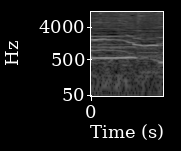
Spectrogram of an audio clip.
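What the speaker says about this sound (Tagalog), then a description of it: "Nagmaalulong yung mga mga wolf." Wolves howling at a zoo, a single long, steady howl close by that dips in pitch partway through, clear and prominent with no talk.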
